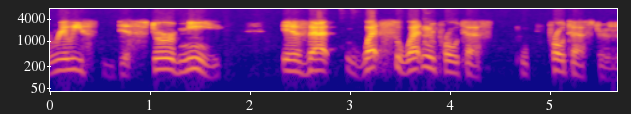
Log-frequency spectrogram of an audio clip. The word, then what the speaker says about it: Wet'suwet'en: that happened that really disturbed me is that Wet'suwet'en protesters, right? Mm-hmm. You see, Wet'suwet'en. Pardon me? No, it's Wet'suwet'en. It is. He's got it right. Yeah, Wet'suwet'en.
